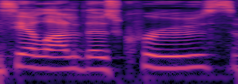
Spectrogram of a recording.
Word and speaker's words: Krewe: You're going to see a lot of those crews. When we say crew, we say crew with a K.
